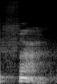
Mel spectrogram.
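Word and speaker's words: ث: Yang ini sa, tipis ya, sa, ya, sa. Jadi yang terdengar yang angin yang keluar itu sedikit ya, sa.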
